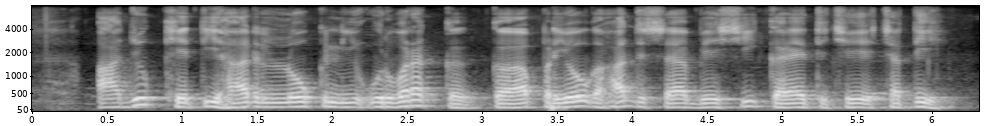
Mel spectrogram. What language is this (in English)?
Maithili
